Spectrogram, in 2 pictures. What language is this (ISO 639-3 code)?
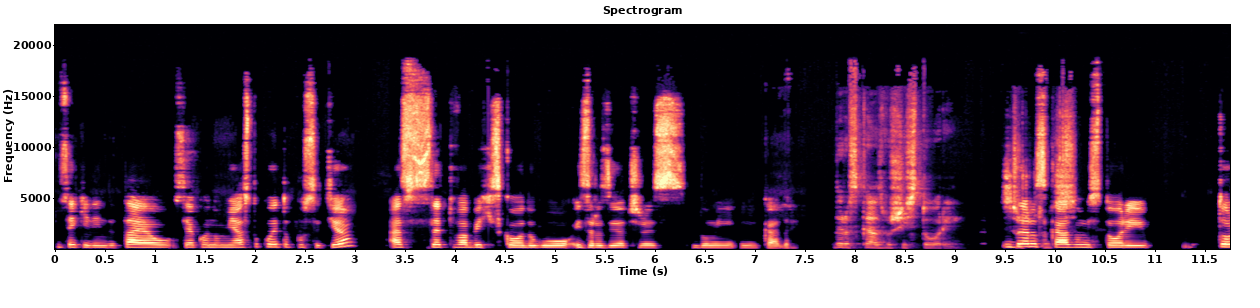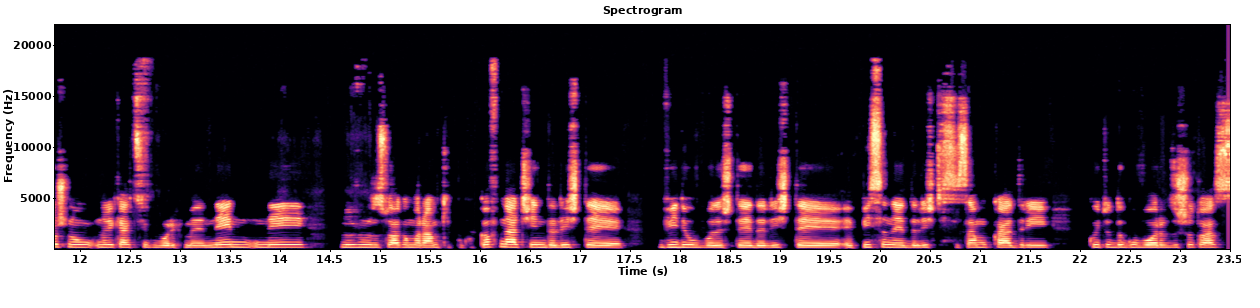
bul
